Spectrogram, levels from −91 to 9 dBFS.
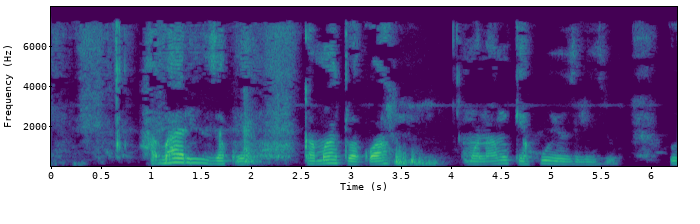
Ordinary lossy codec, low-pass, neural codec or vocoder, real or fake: MP3, 32 kbps; 7.2 kHz; vocoder, 44.1 kHz, 128 mel bands every 256 samples, BigVGAN v2; fake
